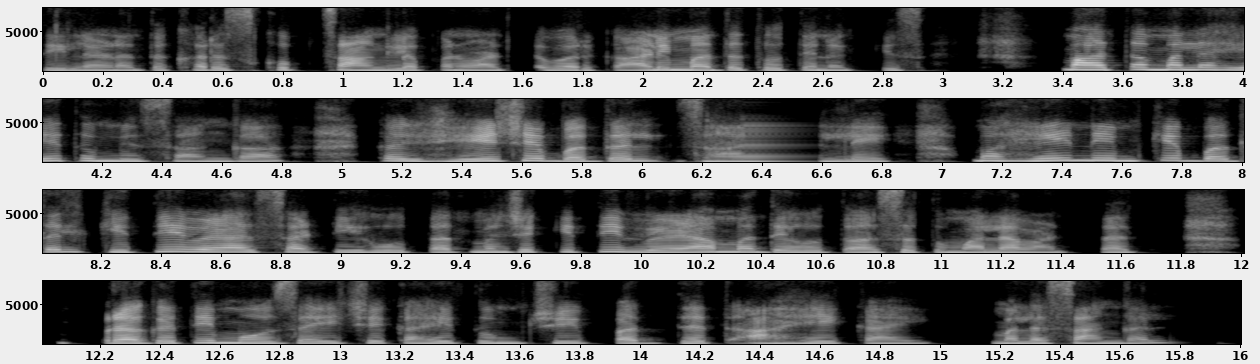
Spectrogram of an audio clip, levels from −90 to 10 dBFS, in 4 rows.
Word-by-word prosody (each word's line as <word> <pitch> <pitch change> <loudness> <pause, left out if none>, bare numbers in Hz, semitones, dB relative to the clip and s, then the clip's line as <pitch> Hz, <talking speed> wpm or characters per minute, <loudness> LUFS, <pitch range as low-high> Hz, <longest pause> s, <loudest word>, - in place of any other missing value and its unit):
दिला 200 -1 -3
ना, 195 - -3
तर - - -6
खरंच 215 0 -3
खूप 245 - -6
चांगलं 200 +1 +2
पण 210 - -4
वाटतं 190 0 -5
बरं 205 -2 -3
का 190 - -3
आणि 210 +3 +3
मदत 230 +2 -1
होते 215 -1 -5
नक्कीच. 190 -1 -6 0.5
मग 285 - +11
आता 275 +1 +5
मला 275 0 +5
हे 265 +1 +1
तुम्ही 235 -4 +2
सांगा, 200 0 -2 0.4
तर 260 - 0 0.2
हे 230 +5 +6
जे 285 - +4
बदल 230 +4 0 0.2
झाले, 185 0 -2 0.3
मग 275 - +4
हे 275 +4 +4
नेमके 295 0 +3
बदल 265 +2 -1
किती 275 +5 0
वेळासाठी 235 -5 +1
होतात? 205 -1 -3
म्हणजे 220 +2 +1
किती 255 +3 -1
वेळामध्ये 225 +1 +2
होतं 205 -1 -3
असं 190 +4 +1
तुम्हाला 195 0 0
वाटतात? 175 0 -7 0.6
प्रगती 225 +3 +4
मोजायची 225 -1 +1
काही 215 +1 -1
तुमची 220 +1 -2
पद्धत 210 +2 -3
आहे 205 +1 +1
काय? 180 -1 -4 0.2
मला 200 0 0
सांगाल? 205 +6 -4
215 Hz, 180 wpm, -22 LUFS, 195-240 Hz, 0.6 s, मग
